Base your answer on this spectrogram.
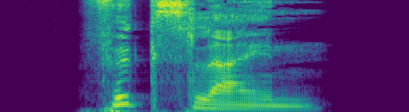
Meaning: diminutive of Fuchs
- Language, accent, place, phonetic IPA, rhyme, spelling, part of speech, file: German, Germany, Berlin, [ˈfʏkslaɪ̯n], -ʏkslaɪ̯n, Füchslein, noun, De-Füchslein.ogg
